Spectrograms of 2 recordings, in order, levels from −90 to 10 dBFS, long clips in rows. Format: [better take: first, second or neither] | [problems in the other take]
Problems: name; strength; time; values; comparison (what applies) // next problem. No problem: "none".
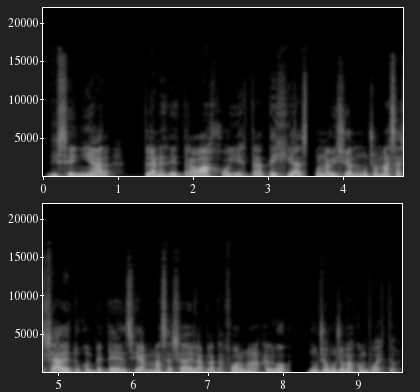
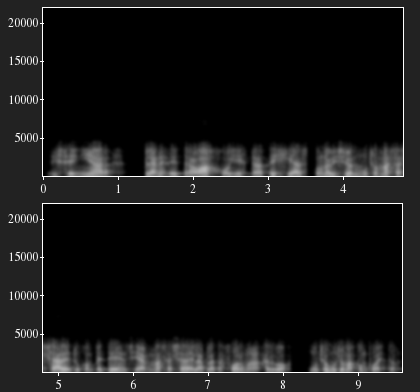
first | phone-call audio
